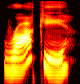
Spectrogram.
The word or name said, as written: rocky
